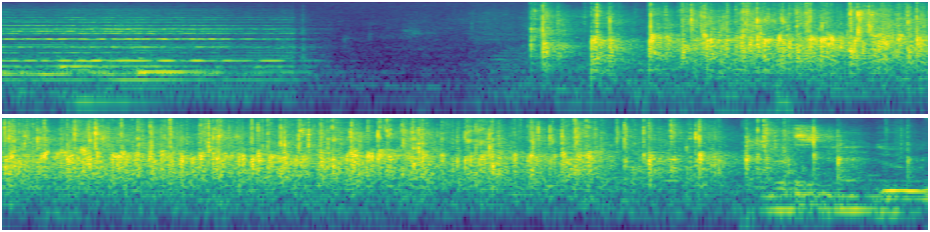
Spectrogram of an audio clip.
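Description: Film festival audience at an awards ceremony breaks into loud, sustained applause after a brief lull, a dense wash of clapping that holds steady to the end, with a voice heard faintly at the start and close.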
